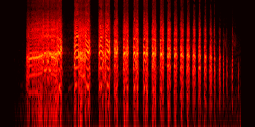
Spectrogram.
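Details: An Erckel's francolin, a species introduced to Hawaii and locally called the Laughing Bird, gives a loud, harsh laughing cackle: two long grating notes, then a rapid, accelerating run of about a dozen clipped notes that fade away.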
